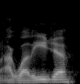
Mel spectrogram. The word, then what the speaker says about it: Aguadilla: was born and raised in puerto rico in aguadilla there you go that's actually a really good pronunciation um and uh i went to school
